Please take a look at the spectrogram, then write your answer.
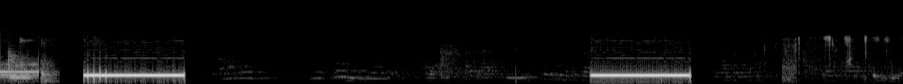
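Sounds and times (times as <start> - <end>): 
telephone line tones during call transfer to another extension: 0.8 - 1.9, 5.9 - 7.0.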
